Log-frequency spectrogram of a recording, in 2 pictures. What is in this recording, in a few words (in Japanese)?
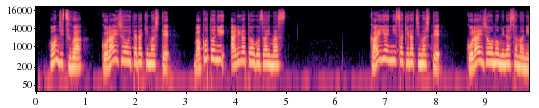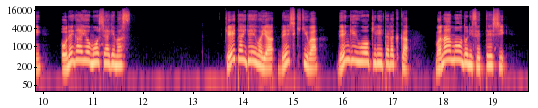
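ナレ 陰ナレ, ボイスサンプル; 【ナレーション】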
